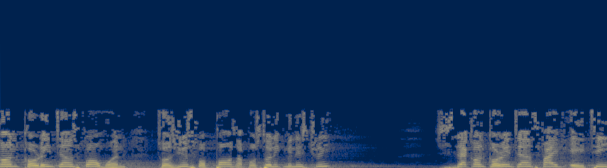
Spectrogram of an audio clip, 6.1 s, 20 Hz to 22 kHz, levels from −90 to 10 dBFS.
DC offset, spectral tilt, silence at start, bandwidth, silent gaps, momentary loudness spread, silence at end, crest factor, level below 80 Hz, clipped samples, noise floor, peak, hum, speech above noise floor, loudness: under 0.1%; -5 dB/octave; 0 s; 8 kHz; none; 8 LU; 0 s; 20 dB; -38 dBFS; under 0.1%; -60 dBFS; -2 dBFS; none; 39 dB; -22 LUFS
